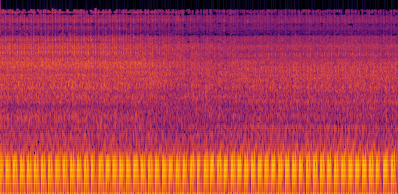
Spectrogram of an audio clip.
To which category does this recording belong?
Sound effects > Other mechanisms, engines, machines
